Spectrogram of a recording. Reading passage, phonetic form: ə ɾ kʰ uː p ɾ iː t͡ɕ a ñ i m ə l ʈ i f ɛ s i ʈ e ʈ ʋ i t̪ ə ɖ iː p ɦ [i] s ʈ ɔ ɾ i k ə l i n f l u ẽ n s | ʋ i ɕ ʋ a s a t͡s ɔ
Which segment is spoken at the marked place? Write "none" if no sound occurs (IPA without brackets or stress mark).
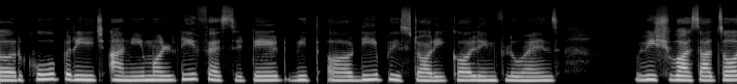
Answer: i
